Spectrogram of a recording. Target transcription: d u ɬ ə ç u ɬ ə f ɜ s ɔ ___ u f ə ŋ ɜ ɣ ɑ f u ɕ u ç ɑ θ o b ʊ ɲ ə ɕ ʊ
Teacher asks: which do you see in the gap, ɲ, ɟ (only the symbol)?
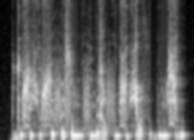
ɲ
